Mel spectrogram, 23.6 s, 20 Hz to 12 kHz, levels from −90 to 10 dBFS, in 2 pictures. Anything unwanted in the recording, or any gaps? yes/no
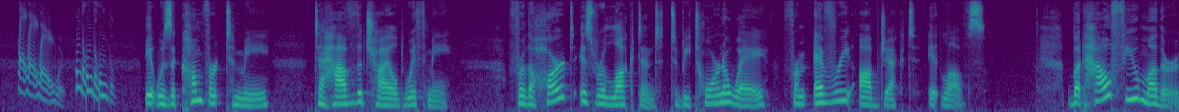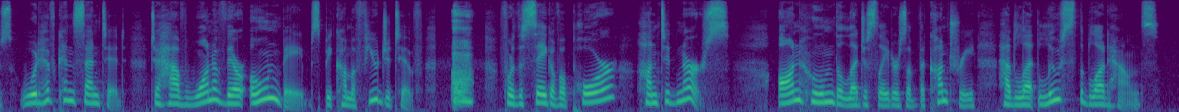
yes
